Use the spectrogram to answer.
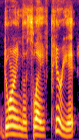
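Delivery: usual speaking voice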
